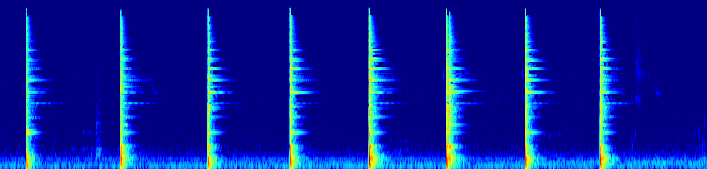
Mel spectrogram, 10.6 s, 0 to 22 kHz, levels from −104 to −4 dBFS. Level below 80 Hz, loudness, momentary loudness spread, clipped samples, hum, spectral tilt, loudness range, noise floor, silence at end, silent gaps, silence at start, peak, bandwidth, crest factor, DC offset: -52 dBFS; -31 LUFS; 17 LU; under 0.1%; none; -5 dB/octave; 8 LU; -78 dBFS; 1.5 s; none; 0.4 s; 0 dBFS; 16 kHz; 34 dB; under 0.1%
